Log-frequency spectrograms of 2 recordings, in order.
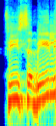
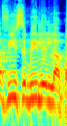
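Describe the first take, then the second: First: فی سبیل ending in the pronoun "-ihi"; the proper reading, فی سبیل closed with "-hi"; correct word ending. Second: فی سبیل اللہ ending in "-illah"; the faulty reading, فی سبیل اللہ with "Allah" added; misread word ending. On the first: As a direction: say فی سبیل as "fi sabeelihi". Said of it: "فی سبیل ہی تھا". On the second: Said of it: "فی سبیل اللہ پڑھ دیا". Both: Shown as a demonstration.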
